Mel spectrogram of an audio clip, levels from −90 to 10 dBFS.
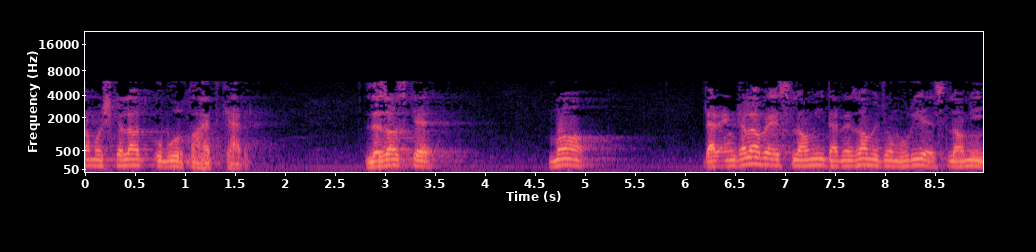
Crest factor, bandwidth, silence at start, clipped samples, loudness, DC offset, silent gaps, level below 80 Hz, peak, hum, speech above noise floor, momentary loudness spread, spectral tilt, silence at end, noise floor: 18 dB; 6.2 kHz; 0 s; under 0.1%; -19 LUFS; under 0.1%; none; -46 dBFS; -2 dBFS; none; 36 dB; 7 LU; -6.5 dB/octave; 0 s; -54 dBFS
